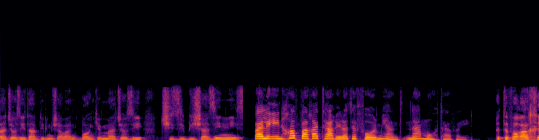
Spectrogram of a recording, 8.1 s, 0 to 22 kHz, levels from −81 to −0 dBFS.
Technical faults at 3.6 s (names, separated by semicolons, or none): skip ahead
